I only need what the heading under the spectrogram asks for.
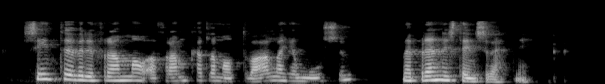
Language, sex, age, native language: Icelandic, female, 50-59, Icelandic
